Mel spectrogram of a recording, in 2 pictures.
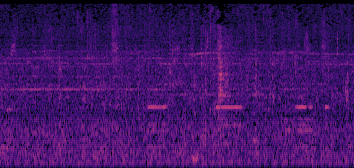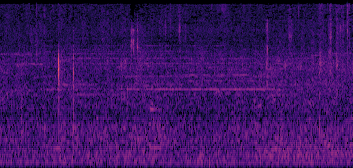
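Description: Outdoor ambience: the indistinct murmur of a crowd of spectators over a steady hum of distant traffic, with a few faint short high tones and small clicks. No pipes or drums are playing.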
